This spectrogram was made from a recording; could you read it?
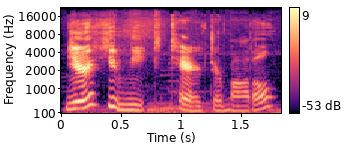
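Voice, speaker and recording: A woman's voice: mid-range voice, very animated, fast. A woman giving casual, playful, wry commentary while playing a video game. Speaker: game player commenting on a playthrough. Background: faint game music.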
